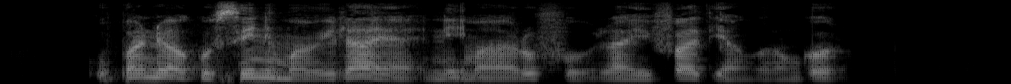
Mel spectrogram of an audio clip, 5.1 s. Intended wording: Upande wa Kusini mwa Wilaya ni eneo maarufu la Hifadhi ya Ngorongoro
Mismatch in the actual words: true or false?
true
